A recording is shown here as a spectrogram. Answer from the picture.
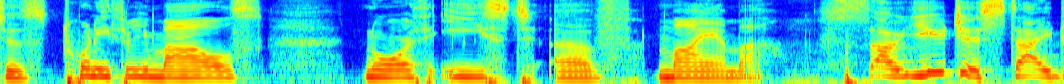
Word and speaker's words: Miami: I've been serving the First United Methodist Church in Miami, Texas. It's pronounced Miami. The people there insist. Really? It looks like Miami, but I learned Miami.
